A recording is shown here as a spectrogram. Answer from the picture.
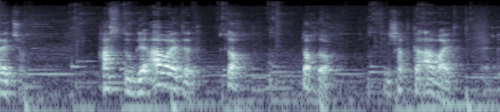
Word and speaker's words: doch: Por ejemplo, al final de palabra suele sonar como una J. Una J como la que conocemos nosotros. Como por ejemplo la palabra doch, que es una palabra con la que estás afirmando cosas cuando te dicen ¿has hecho algo? Y tú, doch, doch, lo he hecho.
